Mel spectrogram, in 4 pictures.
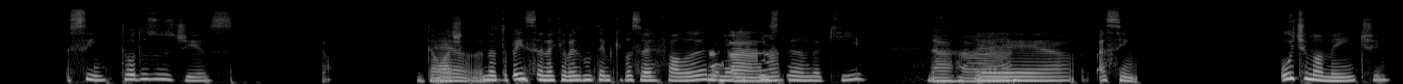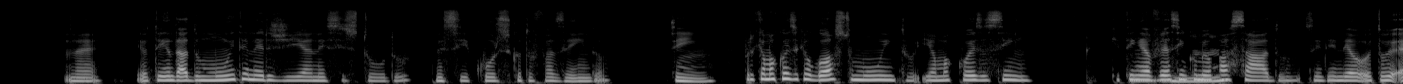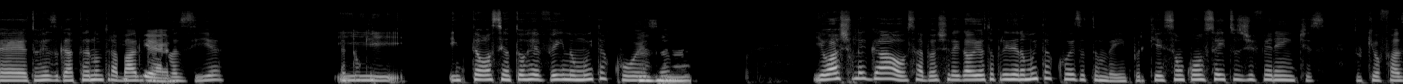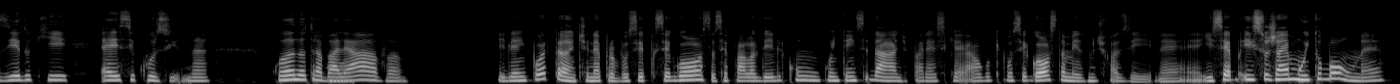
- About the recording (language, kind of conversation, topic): Portuguese, advice, Como posso manter meu nível de energia durante longos períodos de foco intenso?
- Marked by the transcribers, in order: tapping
